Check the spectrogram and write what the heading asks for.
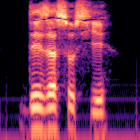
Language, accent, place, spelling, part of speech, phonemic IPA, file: French, France, Lyon, désassocier, verb, /de.za.sɔ.sje/, LL-Q150 (fra)-désassocier.wav
- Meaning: to disassociate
